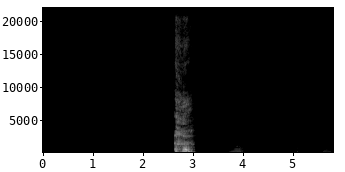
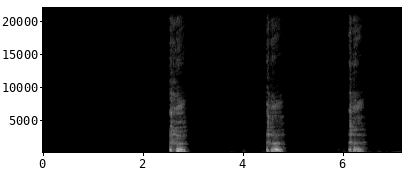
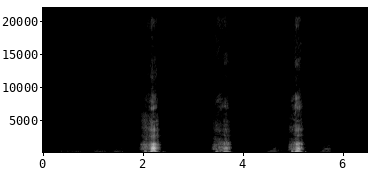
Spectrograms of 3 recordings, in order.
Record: {"cough_length": "5.8 s", "cough_amplitude": 8018, "cough_signal_mean_std_ratio": 0.19, "three_cough_length": "7.2 s", "three_cough_amplitude": 10238, "three_cough_signal_mean_std_ratio": 0.27, "exhalation_length": "6.5 s", "exhalation_amplitude": 20256, "exhalation_signal_mean_std_ratio": 0.24, "survey_phase": "beta (2021-08-13 to 2022-03-07)", "age": "45-64", "gender": "Male", "wearing_mask": "No", "symptom_none": true, "smoker_status": "Ex-smoker", "respiratory_condition_asthma": false, "respiratory_condition_other": false, "recruitment_source": "REACT", "submission_delay": "1 day", "covid_test_result": "Negative", "covid_test_method": "RT-qPCR"}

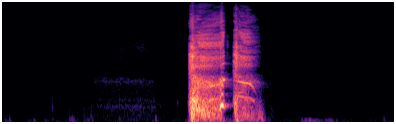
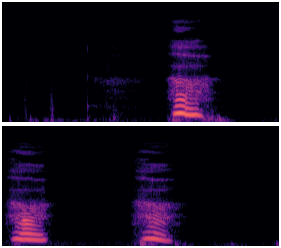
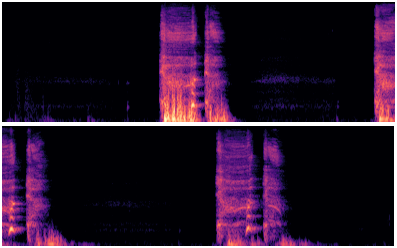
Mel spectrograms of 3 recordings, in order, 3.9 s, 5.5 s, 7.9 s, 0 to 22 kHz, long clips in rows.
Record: {"cough_length": "3.9 s", "cough_amplitude": 32768, "cough_signal_mean_std_ratio": 0.27, "exhalation_length": "5.5 s", "exhalation_amplitude": 3456, "exhalation_signal_mean_std_ratio": 0.35, "three_cough_length": "7.9 s", "three_cough_amplitude": 32768, "three_cough_signal_mean_std_ratio": 0.27, "survey_phase": "beta (2021-08-13 to 2022-03-07)", "age": "18-44", "gender": "Female", "wearing_mask": "No", "symptom_cough_any": true, "symptom_runny_or_blocked_nose": true, "symptom_headache": true, "smoker_status": "Never smoked", "respiratory_condition_asthma": true, "respiratory_condition_other": false, "recruitment_source": "Test and Trace", "submission_delay": "1 day", "covid_test_result": "Positive", "covid_test_method": "RT-qPCR", "covid_ct_value": 20.5, "covid_ct_gene": "ORF1ab gene", "covid_ct_mean": 20.7, "covid_viral_load": "160000 copies/ml", "covid_viral_load_category": "Low viral load (10K-1M copies/ml)"}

